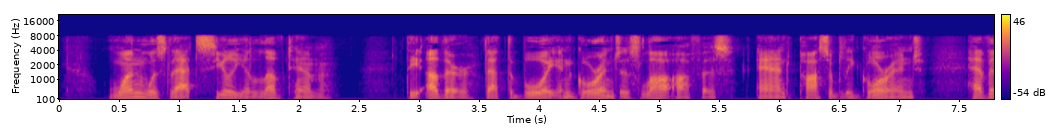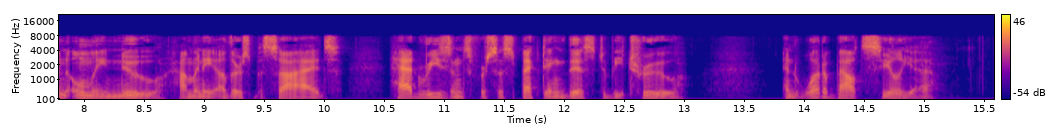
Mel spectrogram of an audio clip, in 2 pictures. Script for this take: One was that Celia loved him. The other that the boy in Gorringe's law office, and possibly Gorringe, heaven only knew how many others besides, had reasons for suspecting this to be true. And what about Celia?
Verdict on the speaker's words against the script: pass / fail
pass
